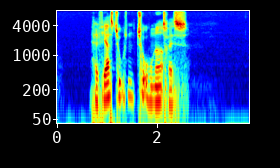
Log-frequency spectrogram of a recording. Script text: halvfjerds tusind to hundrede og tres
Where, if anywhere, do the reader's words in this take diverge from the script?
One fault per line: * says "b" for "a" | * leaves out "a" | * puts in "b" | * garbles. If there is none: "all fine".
* leaves out "og"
